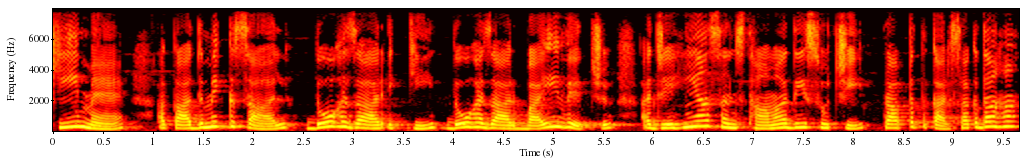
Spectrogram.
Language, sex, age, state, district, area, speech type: Punjabi, female, 18-30, Punjab, Jalandhar, urban, read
